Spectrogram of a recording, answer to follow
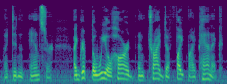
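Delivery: usual speaking voice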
